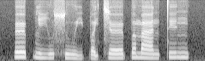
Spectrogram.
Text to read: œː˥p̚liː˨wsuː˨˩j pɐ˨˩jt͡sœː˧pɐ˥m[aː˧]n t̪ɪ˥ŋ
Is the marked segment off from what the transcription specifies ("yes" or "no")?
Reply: no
